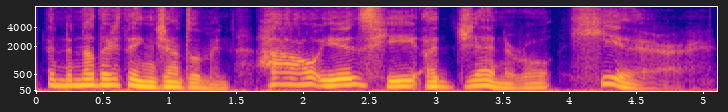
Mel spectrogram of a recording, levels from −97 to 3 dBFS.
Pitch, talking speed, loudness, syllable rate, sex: 135 Hz, 115 wpm, -15 LUFS, 4.0 syllables/s, male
